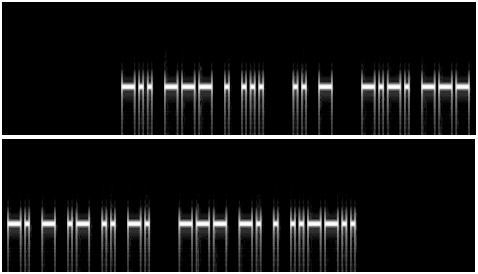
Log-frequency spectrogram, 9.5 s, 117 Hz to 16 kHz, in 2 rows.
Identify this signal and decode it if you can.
Morse code, heard as a keyed tone, about 28 wpm, 700 Hz. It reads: DOES IT CONTAIN ONE?
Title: Sentences from Top 1000 Words - Review Part 2 - 28wpm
